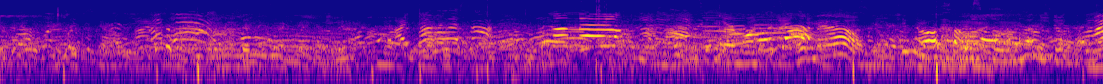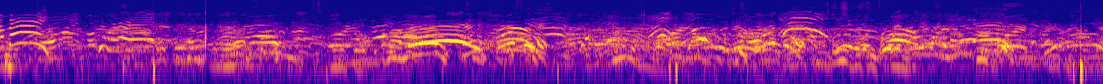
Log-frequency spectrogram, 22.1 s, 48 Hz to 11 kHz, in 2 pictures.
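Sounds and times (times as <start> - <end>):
overlapping chatter of spectators: 0.0 - 22.0.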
